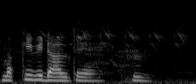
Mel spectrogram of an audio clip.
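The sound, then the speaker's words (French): Birds call in a temple courtyard in a quick series of harsh, honking cries, with fainter high chirps carrying on behind them as the calls trail off. “C'est pour ça que l'on trouve beaucoup d'oiseaux et d'animaux ici dans la cour du temple.”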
